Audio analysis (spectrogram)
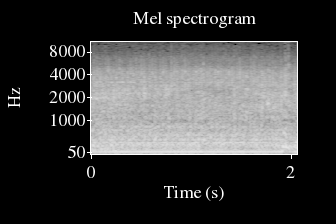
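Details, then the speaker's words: Mitsubishi 4D56 diesel after valve cover work and tune-up: deep, even idle with a smooth steady rumble, no shake or uneven beats. Previously noisy with body vibration, now steady and quiet. "Tamo, steady lang idol. Tahimik na tahimik."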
